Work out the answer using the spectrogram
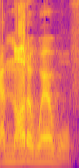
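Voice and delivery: loud, forceful, angry. Retelling a show scene where a character gets angry: imitating an angry retort. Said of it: "So then she gets angry".

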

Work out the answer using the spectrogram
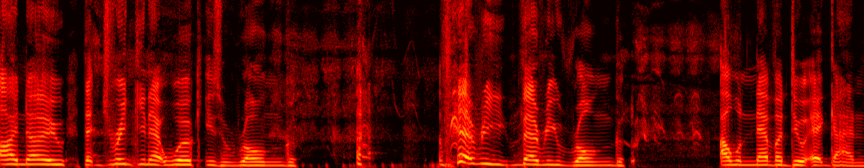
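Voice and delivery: imitation British accent. Retelling what a man said, the speaker uses a put-on british accent. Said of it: "You guys can imitate our accents".

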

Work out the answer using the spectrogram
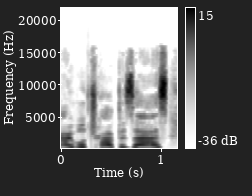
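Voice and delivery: ordinary delivery

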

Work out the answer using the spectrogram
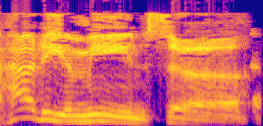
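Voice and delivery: slow, humble put-on simple country lawyer voice. Asking a follow-up question while playing a simple country lawyer. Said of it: "I'm just a simple country lawyer".

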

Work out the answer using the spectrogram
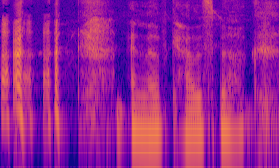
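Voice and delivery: very slow, drawn-out, sultry, sexy ASMR voice. Mocking a friend who just said she loves cow's milk: imitating Becky's sexy ASMR voice. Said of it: "She went into her A S M R voice".

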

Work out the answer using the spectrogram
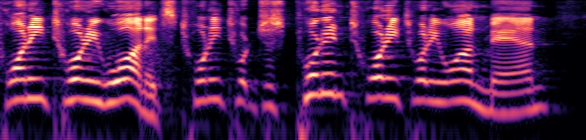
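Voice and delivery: mock screaming. On a downtown Austin corner, the speaker retells yelling at a guy: retelling screaming at a guy. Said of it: "And I'm like screaming at this guy".

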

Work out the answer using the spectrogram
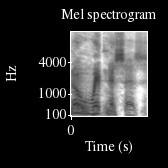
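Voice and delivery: very loud, rough, snarling, growling roar. Voicing a red-skinned creature chasing a boy: growling shout. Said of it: "One of the creatures growls at the boy and shouts".

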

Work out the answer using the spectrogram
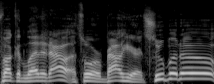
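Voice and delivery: high, loud, hyped-up cheering.

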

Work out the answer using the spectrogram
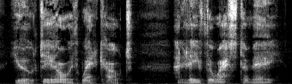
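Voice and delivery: gruff, rough, growling voice. Narrator reads Tarangar's line as he turns toward Zaramog: growling. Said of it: "he growls".

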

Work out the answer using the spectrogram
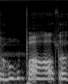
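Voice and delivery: southern drawl, pitched very high. Friends trying character voices, speaker attempts: Winnie the Pooh voice with southern drawl. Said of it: "You just had like a southern drawl".

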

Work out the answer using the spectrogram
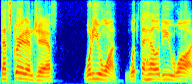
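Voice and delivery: put-on agitated outburst. Retelling how someone reacted to a sarcastic apology, acting out an agitated outburst. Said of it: "hold on, Sammy, calm down".

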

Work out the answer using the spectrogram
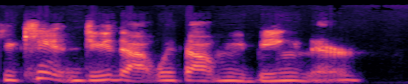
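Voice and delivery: ordinary talk, nothing marked

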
